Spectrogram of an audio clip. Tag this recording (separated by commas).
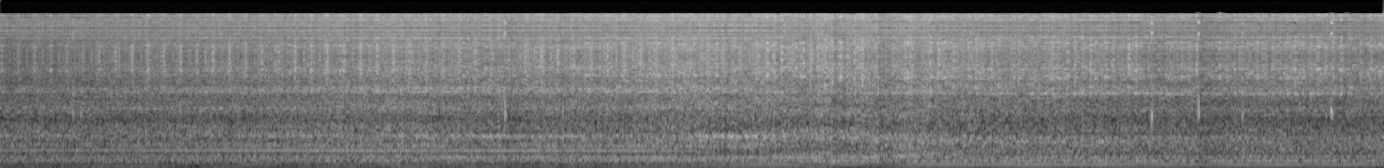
Vehicle, Truck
